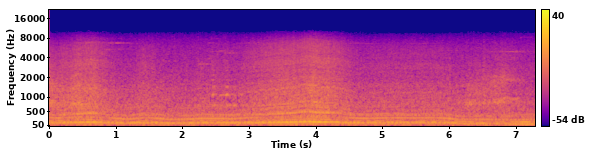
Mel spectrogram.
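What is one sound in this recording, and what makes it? A car engine hums steadily and rises and falls in pitch as the car speeds up and slows down.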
